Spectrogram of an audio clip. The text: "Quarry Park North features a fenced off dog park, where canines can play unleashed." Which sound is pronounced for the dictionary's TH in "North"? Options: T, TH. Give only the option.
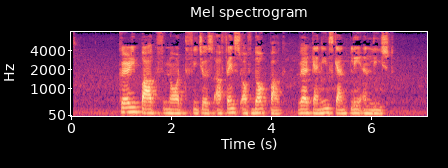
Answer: T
